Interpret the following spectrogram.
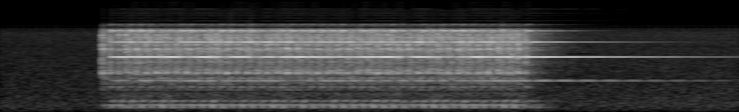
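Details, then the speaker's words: Single-slot payphone during final checkout after repair and conversion, ringing in on an analyzer ring cycle, heard via an amplified pickup that may add static. A loud, even bell rings about two seconds and fades cleanly. Normal ringer operation. "Now that we know that this unit is ringing in on a ring cycle, we're dialing out."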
